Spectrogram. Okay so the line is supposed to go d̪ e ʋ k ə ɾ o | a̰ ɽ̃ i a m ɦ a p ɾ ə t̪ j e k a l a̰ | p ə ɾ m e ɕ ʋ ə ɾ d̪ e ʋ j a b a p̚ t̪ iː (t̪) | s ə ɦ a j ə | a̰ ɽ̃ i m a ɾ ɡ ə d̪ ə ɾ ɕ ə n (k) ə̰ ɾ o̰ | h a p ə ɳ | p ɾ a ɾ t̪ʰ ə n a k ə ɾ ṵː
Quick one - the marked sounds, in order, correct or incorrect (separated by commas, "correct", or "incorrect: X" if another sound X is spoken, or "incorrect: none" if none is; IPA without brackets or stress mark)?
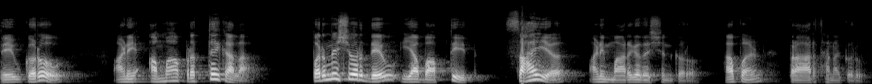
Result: correct, correct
